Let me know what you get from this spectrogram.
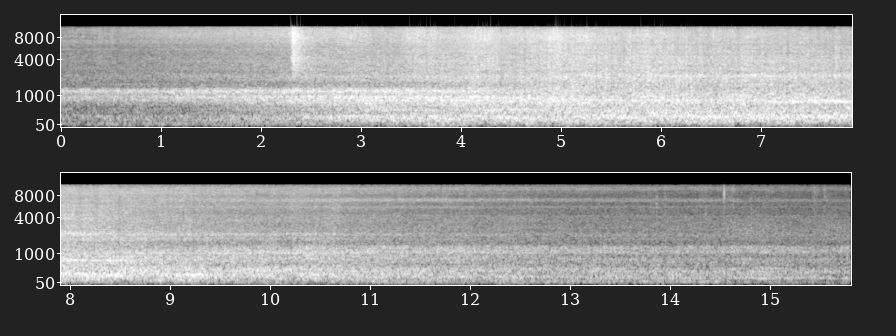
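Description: Train passing through the station: the rumble of its wheels on the rails builds over the first few seconds, stays loud, then fades away. A sharp click comes about two seconds in.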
